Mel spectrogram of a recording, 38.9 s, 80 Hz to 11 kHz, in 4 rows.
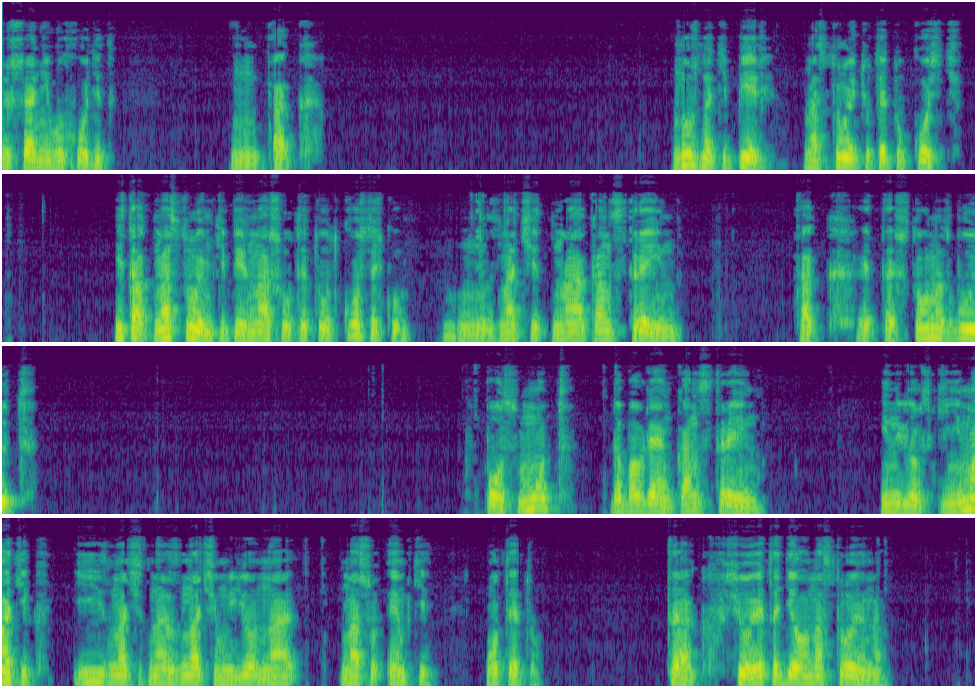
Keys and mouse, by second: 0.6 ctrl+z, 7.1-7.9 shift+middle drag, 9.9 click, 10.2 click, 14.6 click, 15.8 click, 23.4-24.6 drag, 25.6-29.0 drag, 30.9 click, 38.1-38.9 drag.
